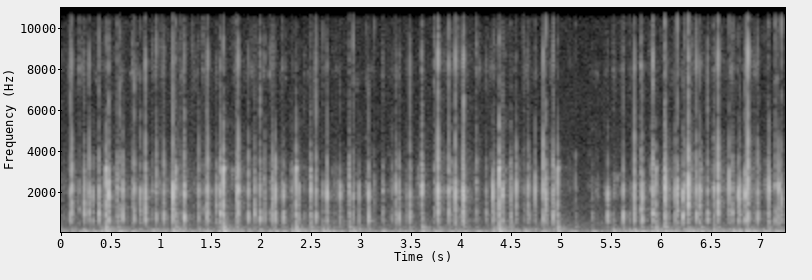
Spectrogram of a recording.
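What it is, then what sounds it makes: Plastic mechanical keyboard being typed on. Fingertips of both hands type steadily on a compact pink-and-cream plastic mechanical keyboard with thick XDA-profile keycaps, Gateron Yellow switches and a polycarbonate plate, sitting on a desk mat. It makes a continuous run of short, dry clacks with a bright upper ring and a soft low thock under each press, with almost no decay between strokes.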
